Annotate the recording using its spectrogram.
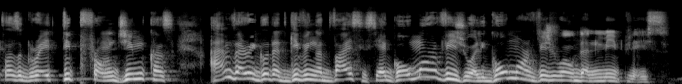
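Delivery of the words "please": ordinary delivery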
